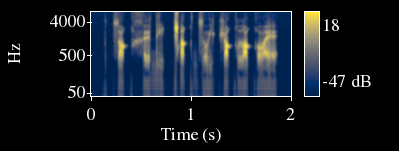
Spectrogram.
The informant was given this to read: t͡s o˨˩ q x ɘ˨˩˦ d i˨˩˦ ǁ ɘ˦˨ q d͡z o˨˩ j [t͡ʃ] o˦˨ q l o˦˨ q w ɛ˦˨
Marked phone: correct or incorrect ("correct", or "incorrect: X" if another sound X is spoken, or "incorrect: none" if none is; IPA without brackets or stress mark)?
correct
